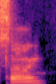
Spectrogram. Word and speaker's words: sine: right here so this sign right here it is represented in shortcut sin don't read it as sin this is called sign similar pronunciation with this one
